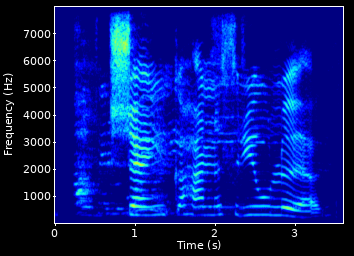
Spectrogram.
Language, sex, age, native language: Icelandic, female, 9, Icelandic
